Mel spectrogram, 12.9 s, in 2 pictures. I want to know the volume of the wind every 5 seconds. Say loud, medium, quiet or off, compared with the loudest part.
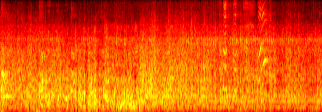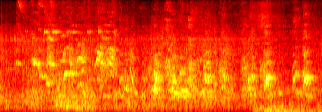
loud, medium, medium.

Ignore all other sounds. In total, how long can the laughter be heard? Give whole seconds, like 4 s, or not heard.
3 s.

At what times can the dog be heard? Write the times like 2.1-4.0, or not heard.
0.0-2.2, 6.8-12.7.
